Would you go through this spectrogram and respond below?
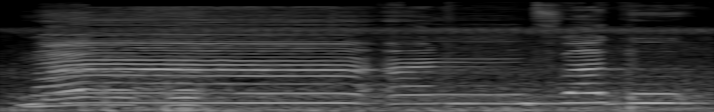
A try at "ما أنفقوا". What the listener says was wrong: वाव को लंबा करें जी फिर बढ़े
